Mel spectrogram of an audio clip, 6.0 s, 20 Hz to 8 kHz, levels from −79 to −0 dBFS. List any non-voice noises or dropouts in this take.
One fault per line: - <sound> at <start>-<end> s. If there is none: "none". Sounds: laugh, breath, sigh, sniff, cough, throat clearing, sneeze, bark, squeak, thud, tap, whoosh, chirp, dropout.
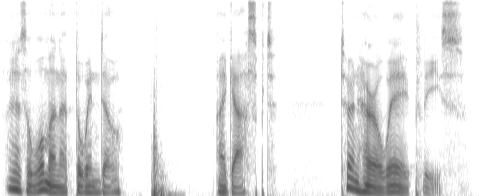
- thud at 1.9-2.3 s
